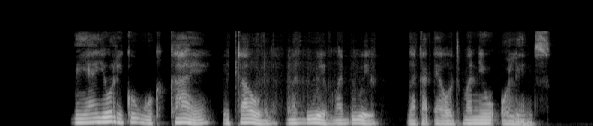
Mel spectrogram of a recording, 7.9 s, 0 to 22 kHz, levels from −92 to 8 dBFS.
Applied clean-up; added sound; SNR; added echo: neural mask model DeepFilterNet 3.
